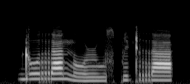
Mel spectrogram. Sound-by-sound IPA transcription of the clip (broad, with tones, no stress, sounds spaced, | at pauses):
ɖ o˦ r a˦ n o˨ ɹ u˨ s p i˦ ʈ r a˦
